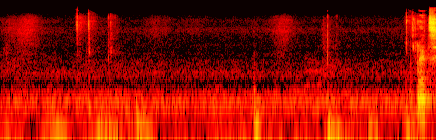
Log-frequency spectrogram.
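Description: Small plastic parts click softly as a tool is handled.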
